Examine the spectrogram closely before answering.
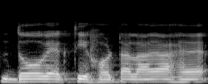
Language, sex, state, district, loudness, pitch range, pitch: Hindi, male, Jharkhand, Deoghar, -13 LUFS, 115-125 Hz, 120 Hz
